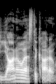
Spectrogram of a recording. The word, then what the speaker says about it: Llano Estacado: to mess up the name of this, the pronunciation of the street. I'll bail you out if you want. Please do, sir. It's Llano Estacado.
